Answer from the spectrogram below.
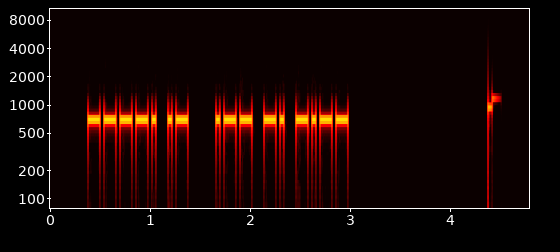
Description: Morse code, heard as a keyed tone, about 30 wpm, 700 Hz. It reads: 9A WNY
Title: Field Day Exchanges Encore - 30wpm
